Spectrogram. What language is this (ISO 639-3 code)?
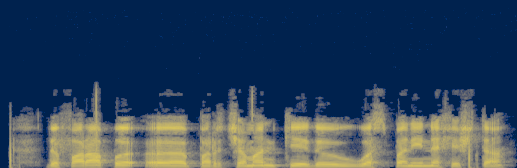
pus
